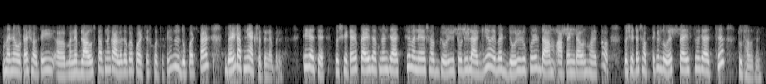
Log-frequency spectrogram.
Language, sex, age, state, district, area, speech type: Bengali, female, 60+, West Bengal, Paschim Bardhaman, rural, conversation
